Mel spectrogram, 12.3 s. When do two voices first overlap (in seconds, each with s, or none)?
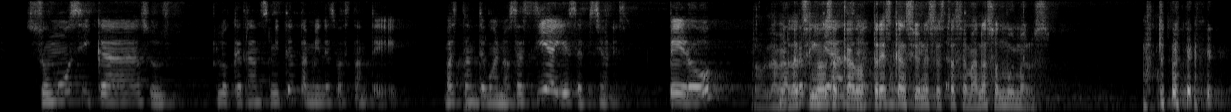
7.8 s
